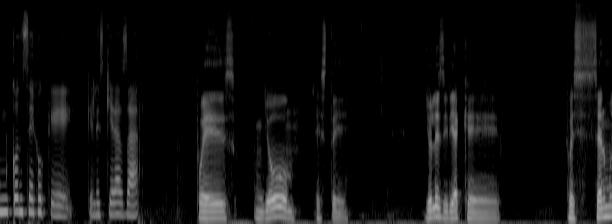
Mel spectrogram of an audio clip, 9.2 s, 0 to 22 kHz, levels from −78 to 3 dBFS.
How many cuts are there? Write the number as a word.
two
